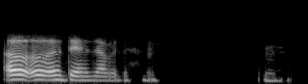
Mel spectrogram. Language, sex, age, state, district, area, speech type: Bodo, female, 60+, Assam, Udalguri, rural, conversation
